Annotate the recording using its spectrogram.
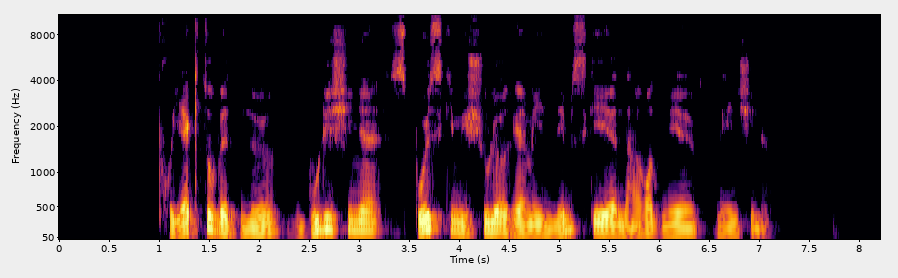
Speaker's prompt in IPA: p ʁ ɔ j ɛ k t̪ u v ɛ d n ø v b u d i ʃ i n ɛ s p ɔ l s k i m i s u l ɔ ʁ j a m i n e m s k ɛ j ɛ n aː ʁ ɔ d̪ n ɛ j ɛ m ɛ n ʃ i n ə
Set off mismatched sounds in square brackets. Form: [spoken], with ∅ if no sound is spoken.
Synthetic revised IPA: p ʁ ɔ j ɛ k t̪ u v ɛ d n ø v b u d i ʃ i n ɛ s p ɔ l s k i m i [ʃ] u l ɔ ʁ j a m i n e m s k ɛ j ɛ n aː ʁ ɔ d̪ n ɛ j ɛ m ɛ n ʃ i n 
